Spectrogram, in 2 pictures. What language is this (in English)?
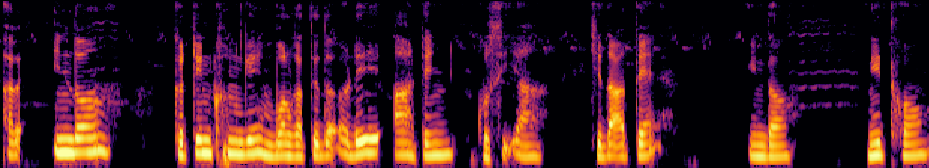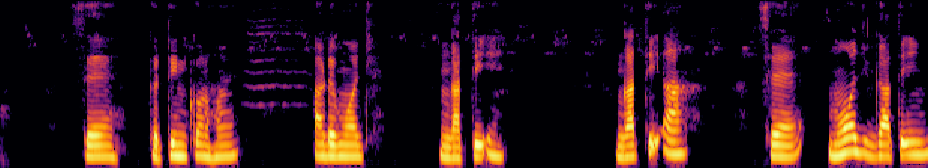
Santali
